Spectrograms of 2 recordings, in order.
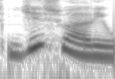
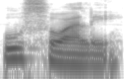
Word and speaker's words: usually: Muchísimos españoles tienden a decir usually. – Mm-hmm. – Y no es así. Es you, como you, tú. Usually.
